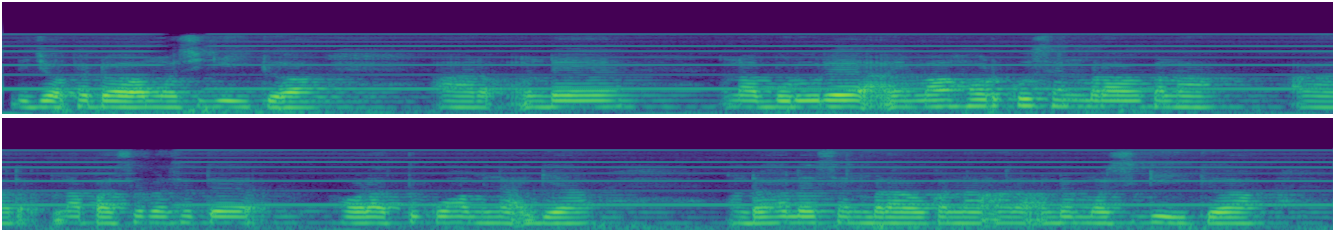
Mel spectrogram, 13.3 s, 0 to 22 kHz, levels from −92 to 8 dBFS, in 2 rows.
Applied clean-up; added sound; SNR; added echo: none; Harmonica; 15 dB; reverberation time 2.6 s.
